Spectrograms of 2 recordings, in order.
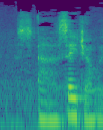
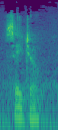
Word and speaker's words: Seijo: It was said in Tang Dynasty, China, there was this beautiful young woman named Seijo is the Sino-Japanese pronunciation of her name, Seijo.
